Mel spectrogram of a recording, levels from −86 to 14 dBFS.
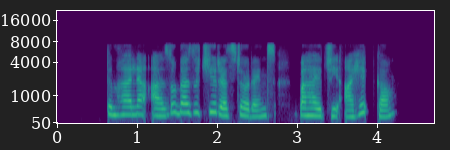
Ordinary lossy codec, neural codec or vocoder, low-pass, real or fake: none; codec, 16 kHz, 1 kbps, X-Codec, HuBERT features, trained on general audio; 7.2 kHz; fake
